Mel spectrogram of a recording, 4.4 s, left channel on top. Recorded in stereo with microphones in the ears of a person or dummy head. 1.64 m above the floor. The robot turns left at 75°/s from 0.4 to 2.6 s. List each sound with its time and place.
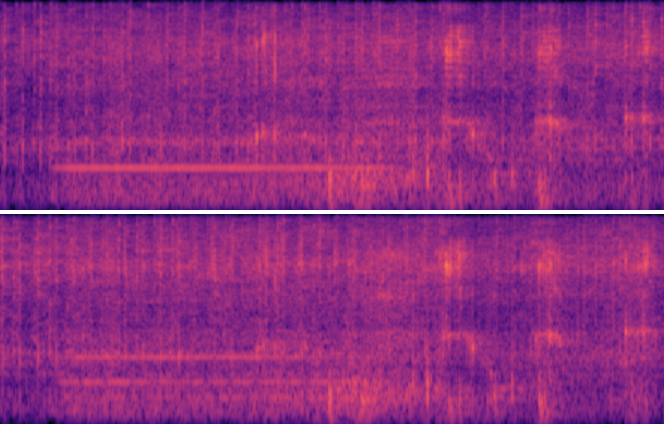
1.7 s chewing: 45° left (ahead or behind), 1.0 m; by 4.3 s 20° right (ahead or behind), 1.0 m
